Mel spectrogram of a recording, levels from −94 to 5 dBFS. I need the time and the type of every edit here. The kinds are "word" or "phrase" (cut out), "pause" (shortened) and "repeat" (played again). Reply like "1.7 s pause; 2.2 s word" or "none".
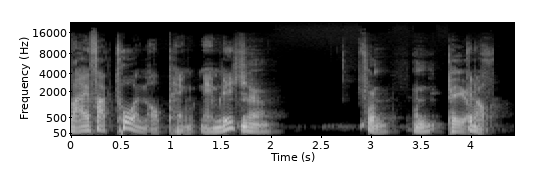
3.3 s word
